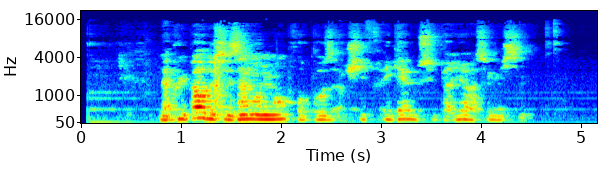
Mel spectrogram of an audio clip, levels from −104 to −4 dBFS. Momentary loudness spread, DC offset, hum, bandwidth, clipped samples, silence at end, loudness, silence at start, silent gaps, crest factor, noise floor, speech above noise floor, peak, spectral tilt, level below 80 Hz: 16 LU; under 0.1%; none; 13 kHz; under 0.1%; 0.75 s; -24 LUFS; 0.8 s; none; 22 dB; -60 dBFS; 37 dB; -4 dBFS; -6.5 dB/octave; -52 dBFS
